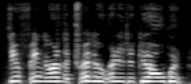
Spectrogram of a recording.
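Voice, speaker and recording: A shrill little female mouse with a bright, piercing edge, snarling and cursing with open scorn, done by a man reading the story. She sounds bitter and ready to bite. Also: flat delivery, very fast. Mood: scornful. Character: foul-mouthed hostile female mouse, bitter and aggressive.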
